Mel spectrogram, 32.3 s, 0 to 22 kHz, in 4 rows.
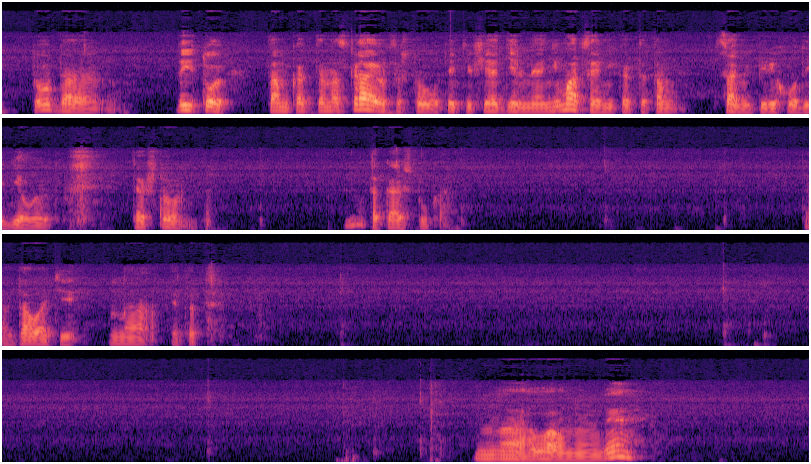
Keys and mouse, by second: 10.9-12.2 middle drag, 12.8-14.2 middle drag, 15.4-18.4 middle drag, 19.7-23.6 right drag, 23.9-26.4 middle drag, 28.1 shift+middle click, 28.7-32.2 middle drag.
